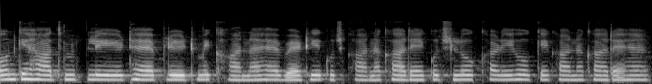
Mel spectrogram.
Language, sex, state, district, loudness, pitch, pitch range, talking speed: Hindi, female, Haryana, Rohtak, -17 LUFS, 215 Hz, 210-220 Hz, 220 wpm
